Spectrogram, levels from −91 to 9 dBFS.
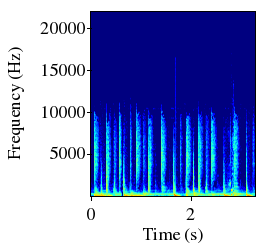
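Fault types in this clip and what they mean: Damaged data in a compressed stream: a brief garbled burst breaks the sound at 0.56 to 0.67 s and again at 2.76 to 2.87 s. Corrupted bytes there made the decoder misread those frames, lose sync and hunt for the next valid frame header.
Sudden gain jump: at 1.57 s the whole signal, background noise included, steps up by about 6 dB with no fade, over a span ending at 1.70 s. The likely cause is a digital gain change applied between samples without a ramp.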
